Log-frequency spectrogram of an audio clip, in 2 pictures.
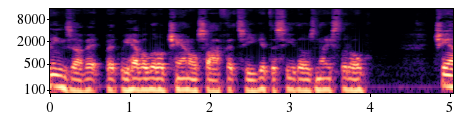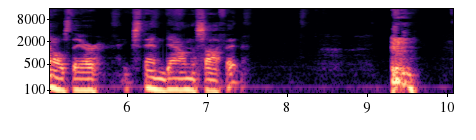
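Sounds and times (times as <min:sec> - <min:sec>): man clearing his throat: 0:09.3 - 0:09.8.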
